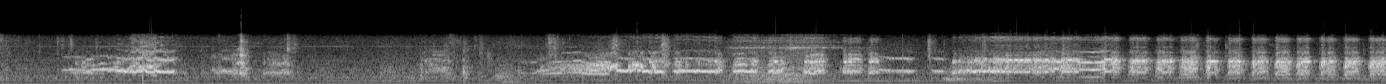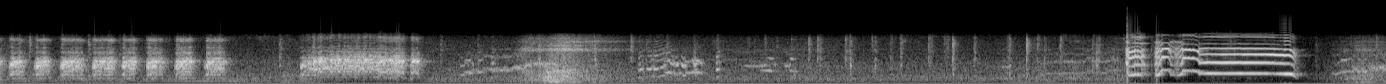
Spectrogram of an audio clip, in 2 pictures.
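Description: Rooster clucking and calling on and off, with a long run of rapid, evenly spaced clucks in the middle. Near the end comes one short crow that stops abruptly.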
